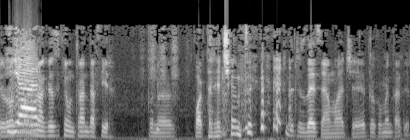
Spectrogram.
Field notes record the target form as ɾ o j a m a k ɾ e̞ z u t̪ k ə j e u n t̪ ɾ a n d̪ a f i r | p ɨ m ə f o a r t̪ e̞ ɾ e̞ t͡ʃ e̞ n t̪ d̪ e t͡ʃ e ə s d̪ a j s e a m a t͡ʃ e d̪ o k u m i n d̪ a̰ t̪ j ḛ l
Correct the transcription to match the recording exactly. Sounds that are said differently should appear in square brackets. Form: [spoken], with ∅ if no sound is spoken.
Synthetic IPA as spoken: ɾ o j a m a k ɾ e̞ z u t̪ k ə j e u n t̪ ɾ a n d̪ a f i r | p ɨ [n] ə f o a r t̪ e̞ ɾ e̞ t͡ʃ e̞ n t̪ d̪ e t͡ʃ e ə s d̪ a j s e a m a t͡ʃ e d̪ o k u m [e] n [t̪] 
